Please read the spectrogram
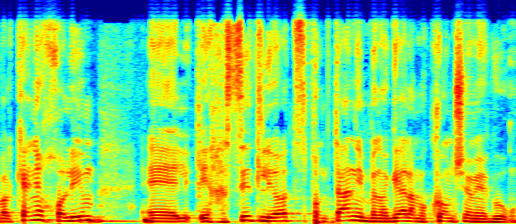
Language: Hebrew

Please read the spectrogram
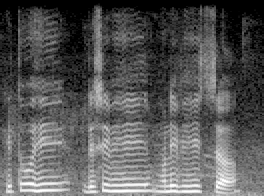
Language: Sanskrit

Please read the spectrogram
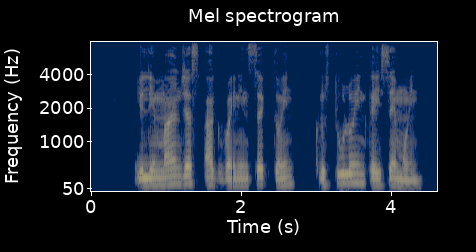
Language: Esperanto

